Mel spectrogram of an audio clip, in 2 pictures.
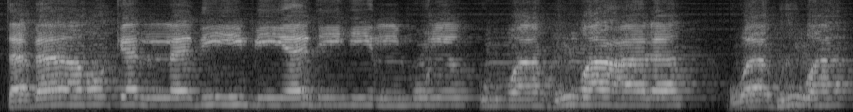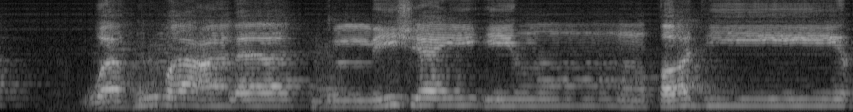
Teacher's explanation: Orang Arab bila dia baca wa huwa, dia tak kata wa huwa. Dia tekan dekat huruf ha. Kita tekan kat waw, dia tekan kat ha.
